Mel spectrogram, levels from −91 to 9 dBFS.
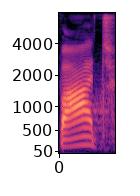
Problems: constant background noise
